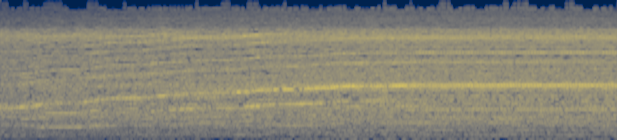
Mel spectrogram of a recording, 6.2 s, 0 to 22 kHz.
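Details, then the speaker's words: Microweily TY2500 lathe, new, motor on a VFD: smooth motor hum with a high whistle-like tone that climbs, then holds as speed settles; ordinary VFD drive whine, nothing wrong. "When you change the frequency, the motor will change sound, and at some RPMs it will start to almost scream or make a very, very high frequency sound."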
